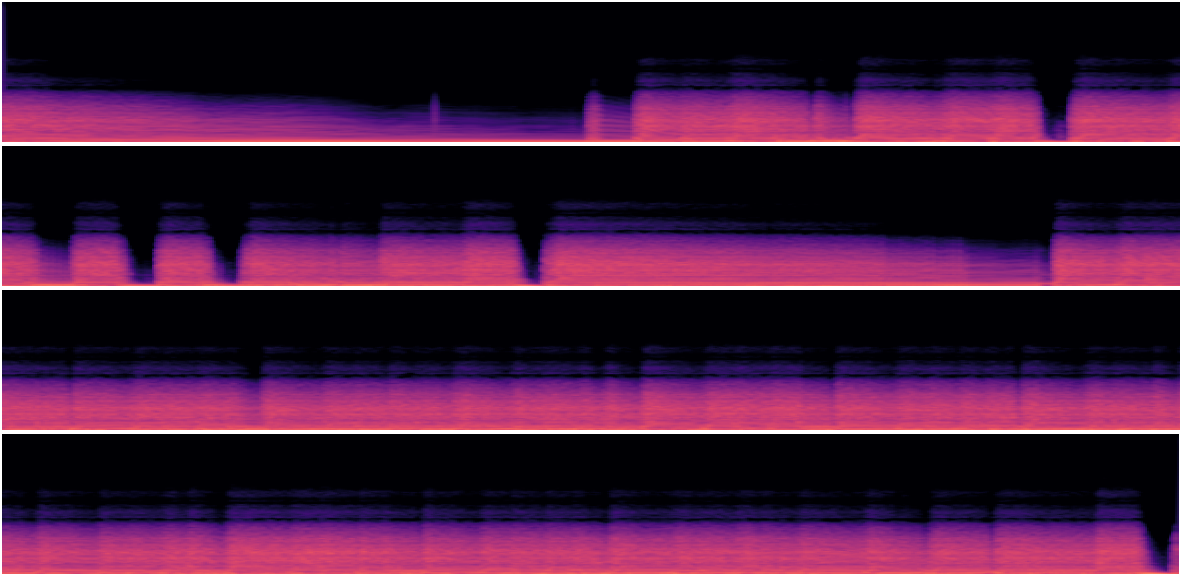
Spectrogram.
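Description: Crunchy distorted electric guitar from an ENGL Powerball II amp with the bright switch on, in a low drop-B tuning, playing loud continuous chugging riffs with a brief pause near the start and sizzling upper harmonics throughout.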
